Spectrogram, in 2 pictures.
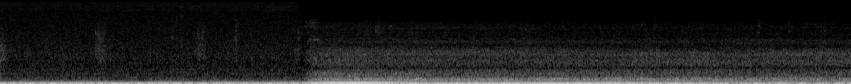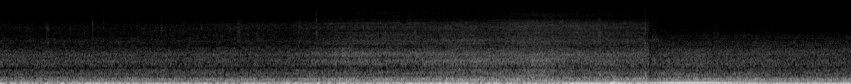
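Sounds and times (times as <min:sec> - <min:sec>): microphone hiss: 0:00.0 - 0:03.1.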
